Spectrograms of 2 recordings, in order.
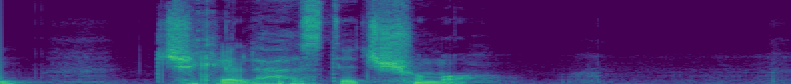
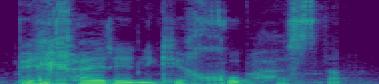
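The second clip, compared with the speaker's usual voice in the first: ordinary talk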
